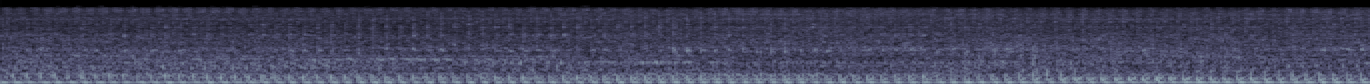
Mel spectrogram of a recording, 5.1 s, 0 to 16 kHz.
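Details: Steady single-cylinder putter of about three beats a second, holding even without stumbling, on a 2000 Kawasaki Lakota just started after taping up a broken fuse holder blamed for intermittent stalling and starter issues; idles fine.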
